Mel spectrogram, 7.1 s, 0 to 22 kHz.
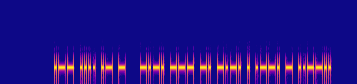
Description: Morse code, heard as a keyed tone, about 28 wpm, 700 Hz. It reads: WHAT CONCEPT?
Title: Sentences from Top 1100 Words 28wpm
